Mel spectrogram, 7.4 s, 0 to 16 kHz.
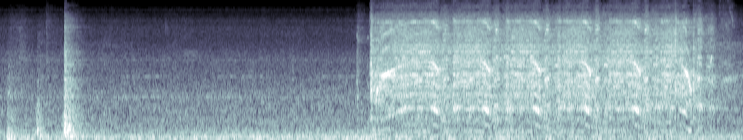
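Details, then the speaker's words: Compression test with gauge, cranking five revolutions: starter spins steadily with even, regular compression pulses, reading about 50-75 psi first stroke to 200 psi by the fifth; healthy cranking. "Set the gauge up so we can see it. And we're gonna go ahead and crank it 5 revolutions."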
